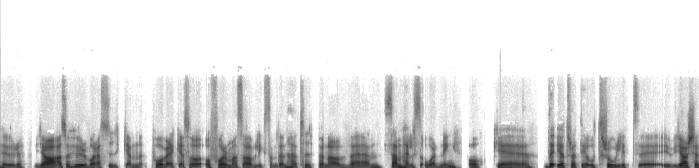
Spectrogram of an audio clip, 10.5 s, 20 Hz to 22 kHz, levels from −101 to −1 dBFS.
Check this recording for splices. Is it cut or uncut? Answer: cut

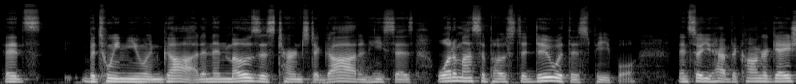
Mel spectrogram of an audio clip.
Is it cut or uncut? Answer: uncut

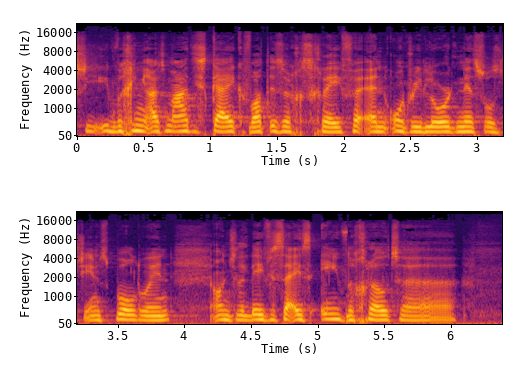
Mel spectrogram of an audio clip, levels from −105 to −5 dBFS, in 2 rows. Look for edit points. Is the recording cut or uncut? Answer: cut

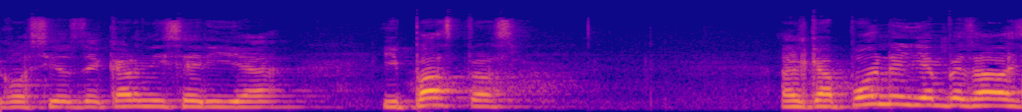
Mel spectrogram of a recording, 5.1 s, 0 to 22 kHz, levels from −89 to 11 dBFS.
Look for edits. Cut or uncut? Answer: uncut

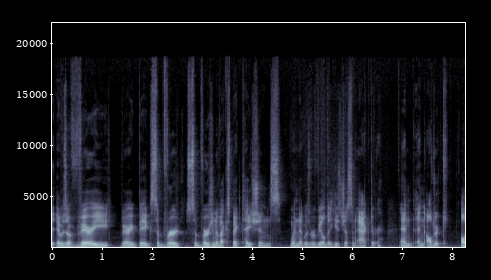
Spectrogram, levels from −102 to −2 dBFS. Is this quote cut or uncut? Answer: uncut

